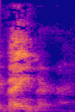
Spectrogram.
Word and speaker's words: Wehner: weight nerve and actually if you're truly dutch you would say vein their vein there but we say in the United States we say Wagner so W a Y any yard although it's spelled weh NER see all right there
